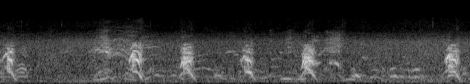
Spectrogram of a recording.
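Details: German Shepherd at a world championship agility final, barking in sharp, loud single barks, about six spaced irregularly over a few seconds, with faint voices in the background.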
